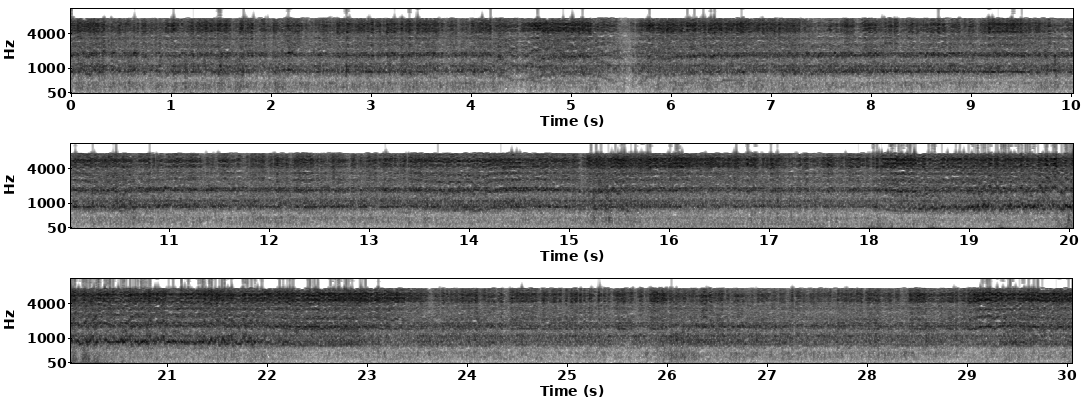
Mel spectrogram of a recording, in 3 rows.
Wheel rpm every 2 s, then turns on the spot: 230, 220, 160, 230, 230, 230, 220, 220, 230, 190, 200, 200, 200, 200, 190.
none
